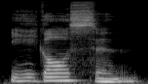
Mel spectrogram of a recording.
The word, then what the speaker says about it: 이것은: So when you pronounce it, we write it this way. However, we pronounce it 이것은. It was sound before, remember guys? However, when it goes back to the original on top, it becomes s. Back to original sound, S sound again.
